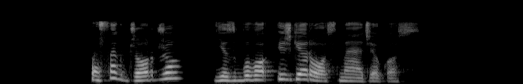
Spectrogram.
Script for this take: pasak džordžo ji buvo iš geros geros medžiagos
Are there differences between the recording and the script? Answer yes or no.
yes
